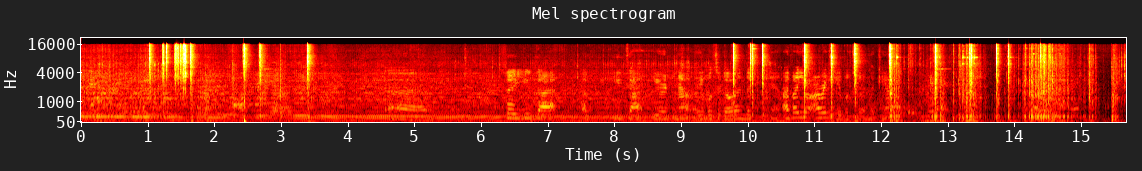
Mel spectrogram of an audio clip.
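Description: Spinning tops clash and clack against each other.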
